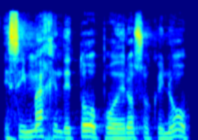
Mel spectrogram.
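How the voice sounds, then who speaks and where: A man preaching a sermon as pastor of a church, his delivery swinging between hushed, intimate stretches and loud, emphatic ones. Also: medium pitch, fairly even intonation, quick pace, soft background music.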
